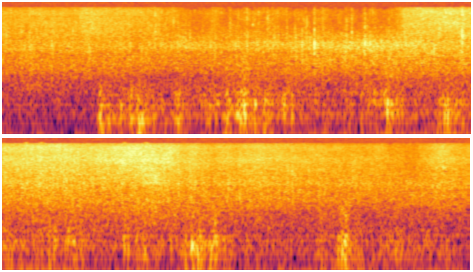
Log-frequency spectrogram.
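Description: A soft brush sweeps and rustles close against the microphone.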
